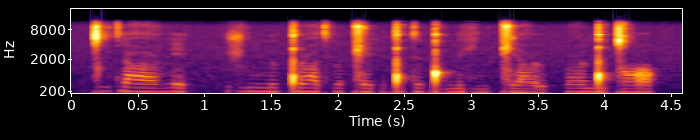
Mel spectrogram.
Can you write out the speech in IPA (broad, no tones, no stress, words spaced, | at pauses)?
ǀi̤ tjɯʕɑʕṳɦe | ʃi̤ nːu ǃuʕe tʰloǁehy ɡ͡ǃytɯɡ͡ǃi̤ ŋɯfʲe̤ mʲe̤ǁeʕu | ʕuŋ͡ǃø ǀɑ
